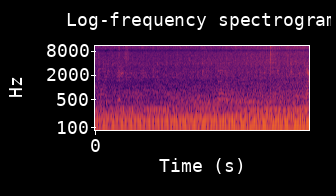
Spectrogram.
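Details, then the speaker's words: V8 with 4-barrel carburetor, running after sitting 30 years in one spot, revved with throttle opening: deep, even beat climbing cleanly with no misses or stumbles; running strong, sounds good. "Actually sounds good. No, it's running strong."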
